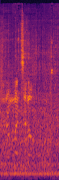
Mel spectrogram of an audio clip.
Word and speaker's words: Barceló: Barceló.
